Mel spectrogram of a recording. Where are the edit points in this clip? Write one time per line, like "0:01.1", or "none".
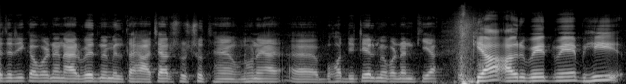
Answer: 0:04.7

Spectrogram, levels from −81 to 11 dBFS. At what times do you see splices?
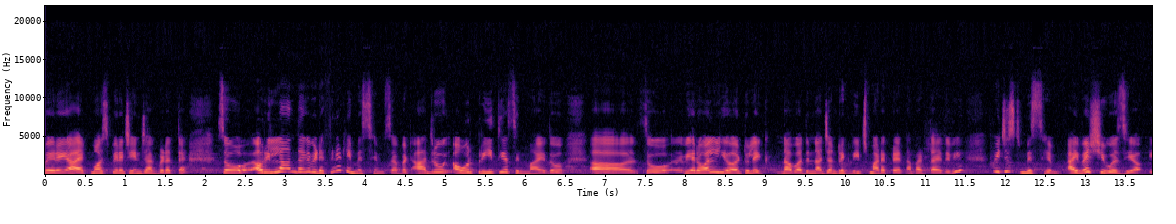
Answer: none

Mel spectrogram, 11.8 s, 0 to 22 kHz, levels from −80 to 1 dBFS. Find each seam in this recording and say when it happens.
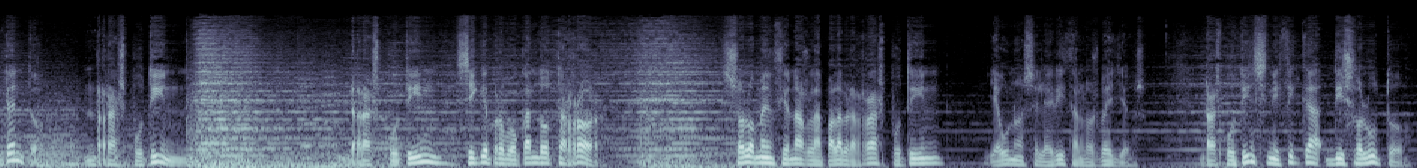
0:07.2

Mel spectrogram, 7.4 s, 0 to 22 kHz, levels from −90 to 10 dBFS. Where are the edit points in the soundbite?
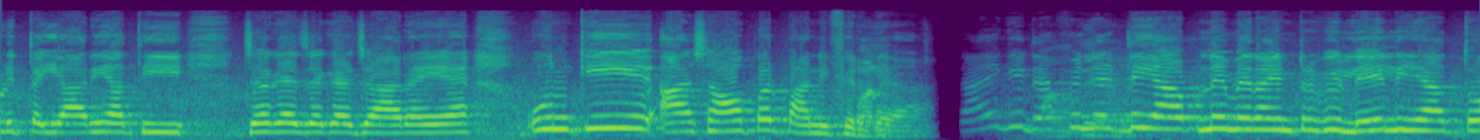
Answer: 0:04.6

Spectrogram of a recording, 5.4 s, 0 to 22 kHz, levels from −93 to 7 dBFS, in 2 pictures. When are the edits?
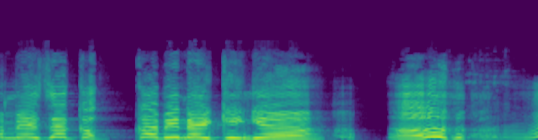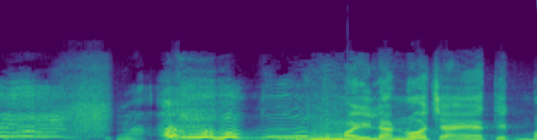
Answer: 0:04.3

